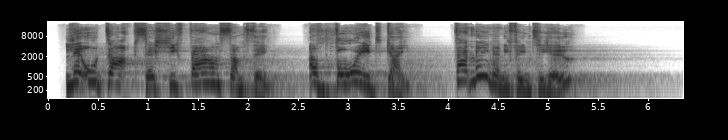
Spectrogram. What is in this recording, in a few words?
Female Rail Agent, Female One, en; Dialog; Warframe; Solaris Venus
